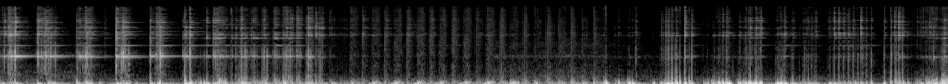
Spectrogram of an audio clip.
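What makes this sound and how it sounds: A medium, empty, clear pressed-glass pitcher with an embossed pattern is held in one hand and tapped rapidly with the fingertips and nails of the other. The result is a quick run of short, dry clinks and taps with a faint high glassy ring, over a heavy low-end thump from the hollow body.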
